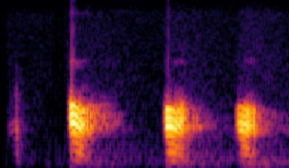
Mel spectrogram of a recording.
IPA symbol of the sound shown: ʌ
